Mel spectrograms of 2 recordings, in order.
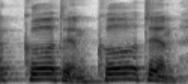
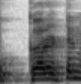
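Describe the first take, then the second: First: कर्टेन without r, "kuh-ten"; British-style कर्टेन with a schwa for "ur"; silent r. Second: कर्टेन with the r sounded, "kar-ten"; American pronunciation. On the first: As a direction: drop the r in कर्टेन. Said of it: "यानी आर नहीं पढ़ाएगा". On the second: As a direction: roll in the r of कर्टेन. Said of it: "वो American हो जाएगा". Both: Shown as a demonstration.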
